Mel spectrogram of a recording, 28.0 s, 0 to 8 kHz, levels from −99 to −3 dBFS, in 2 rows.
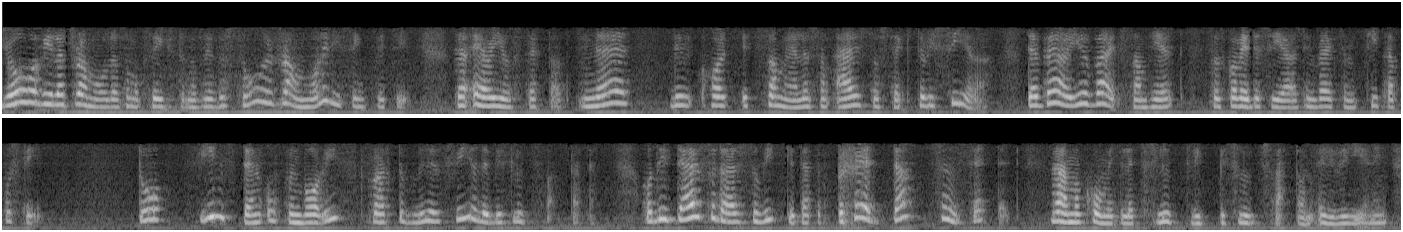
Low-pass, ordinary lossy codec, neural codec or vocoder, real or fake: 7.2 kHz; AAC, 16 kbps; codec, 16 kHz, 0.4 kbps, LongCat-Audio-Codec; fake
